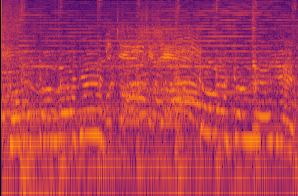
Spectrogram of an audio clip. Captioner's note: protestors chanting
